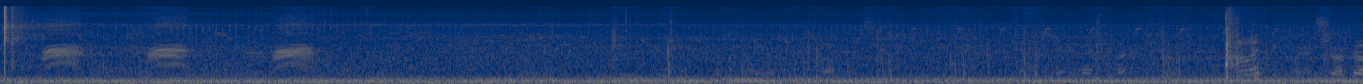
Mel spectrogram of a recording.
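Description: A bird calling three times in quick succession, short calls about a second apart, over a steady low hum. A single sharp click near the end.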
